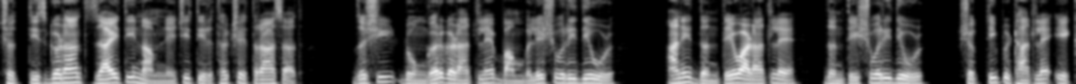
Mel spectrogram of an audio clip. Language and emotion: Goan Konkani, neutral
